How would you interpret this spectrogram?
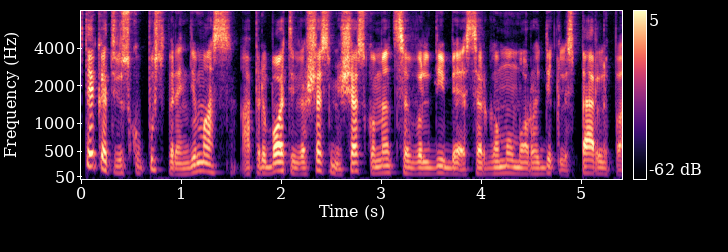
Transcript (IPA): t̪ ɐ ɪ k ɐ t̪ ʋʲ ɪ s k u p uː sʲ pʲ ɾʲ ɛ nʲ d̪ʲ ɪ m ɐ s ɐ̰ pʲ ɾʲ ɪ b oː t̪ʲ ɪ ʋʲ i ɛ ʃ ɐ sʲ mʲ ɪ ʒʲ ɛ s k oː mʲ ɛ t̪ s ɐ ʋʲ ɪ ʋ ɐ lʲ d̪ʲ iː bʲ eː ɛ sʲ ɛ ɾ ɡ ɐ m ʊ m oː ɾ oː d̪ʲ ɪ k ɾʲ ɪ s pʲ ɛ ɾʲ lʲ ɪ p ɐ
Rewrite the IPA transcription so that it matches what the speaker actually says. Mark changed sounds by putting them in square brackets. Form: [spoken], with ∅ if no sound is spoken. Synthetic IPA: t̪ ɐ ɪ k ɐ t̪ ʋʲ ɪ s k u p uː sʲ pʲ ɾʲ ɛ nʲ d̪ʲ ɪ m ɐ s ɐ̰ pʲ ɾʲ ɪ b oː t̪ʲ ɪ ʋʲ i ɛ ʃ ɐ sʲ mʲ ɪ [ʃʲ] ɛ s k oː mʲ ɛ t̪ s ɐ ʋʲ ɪ ʋ ɐ lʲ d̪ʲ iː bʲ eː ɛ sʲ ɛ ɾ ɡ ɐ m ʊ m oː ɾ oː d̪ʲ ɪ k [lʲ] ɪ s pʲ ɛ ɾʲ lʲ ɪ p ɐ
